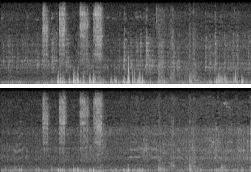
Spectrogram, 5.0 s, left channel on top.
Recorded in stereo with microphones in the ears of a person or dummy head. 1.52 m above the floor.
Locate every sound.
0.8 s cutlery clinking: 10° left (ahead or behind), 3 m
3.1 s footsteps: 15° left (ahead or behind), 3.5 m; by 4.5 s 10° right (ahead or behind), 2 m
